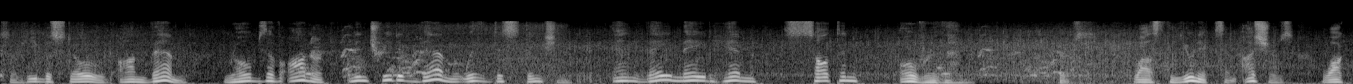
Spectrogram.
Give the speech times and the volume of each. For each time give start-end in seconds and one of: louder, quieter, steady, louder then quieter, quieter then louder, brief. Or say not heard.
0.0-9.8 steady
10.6-13.5 brief.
